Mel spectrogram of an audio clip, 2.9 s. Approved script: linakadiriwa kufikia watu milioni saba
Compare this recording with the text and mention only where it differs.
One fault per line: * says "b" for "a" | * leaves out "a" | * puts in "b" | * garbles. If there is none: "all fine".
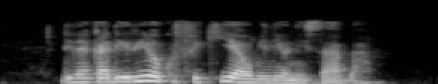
* leaves out "watu"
